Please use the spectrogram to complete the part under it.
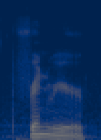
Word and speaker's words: Fenrir: Okay, I think that's Tyr, because, like, the section of the arm that's off the wall is the hand that Fenrir bites off.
